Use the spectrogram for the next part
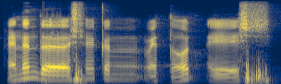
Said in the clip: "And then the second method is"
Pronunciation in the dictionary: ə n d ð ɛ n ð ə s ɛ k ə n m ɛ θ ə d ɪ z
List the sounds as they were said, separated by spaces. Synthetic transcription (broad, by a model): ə n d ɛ n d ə ʃ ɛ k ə n m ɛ t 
